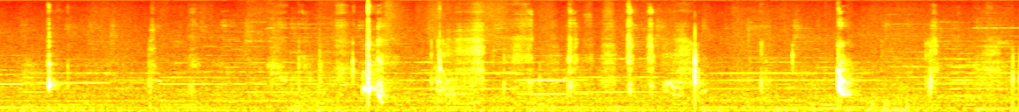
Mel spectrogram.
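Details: A young child hiccupping: several brief, sharp hiccup sounds at irregular intervals, with music in the background.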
